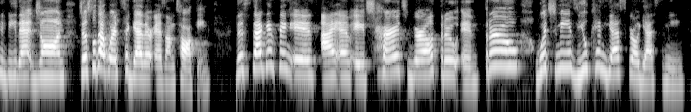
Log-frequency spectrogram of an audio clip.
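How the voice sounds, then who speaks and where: In a Philadelphia accent, a woman projects a raised, high voice with a bright, sharp tone, sounding animated with very wide pitch swings and big swings in loudness at a fairly slow pace, the sound dry and close with no echo. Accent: Philadelphia American English. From Philadelphia, US. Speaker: motivational speaker and entrepreneur. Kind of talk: motivational talk.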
